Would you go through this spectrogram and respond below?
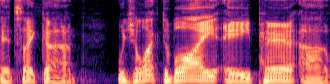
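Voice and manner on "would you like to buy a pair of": slow, put-on Australian accent from back of throat. Explaining that Australians talk in the back of the throat: put-on Australian accent. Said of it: "he's trying to do an Australian accent".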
